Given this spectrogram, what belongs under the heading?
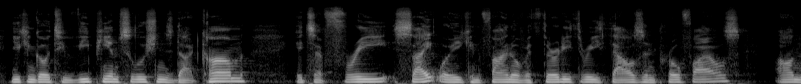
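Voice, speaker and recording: Middle-aged male podcast host, upbeat and joking, quick to chime in, close studio mic, home studio. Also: lowish voice, warm tone. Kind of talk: casual interview podcast. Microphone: studio mic on boom arm, headphones.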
